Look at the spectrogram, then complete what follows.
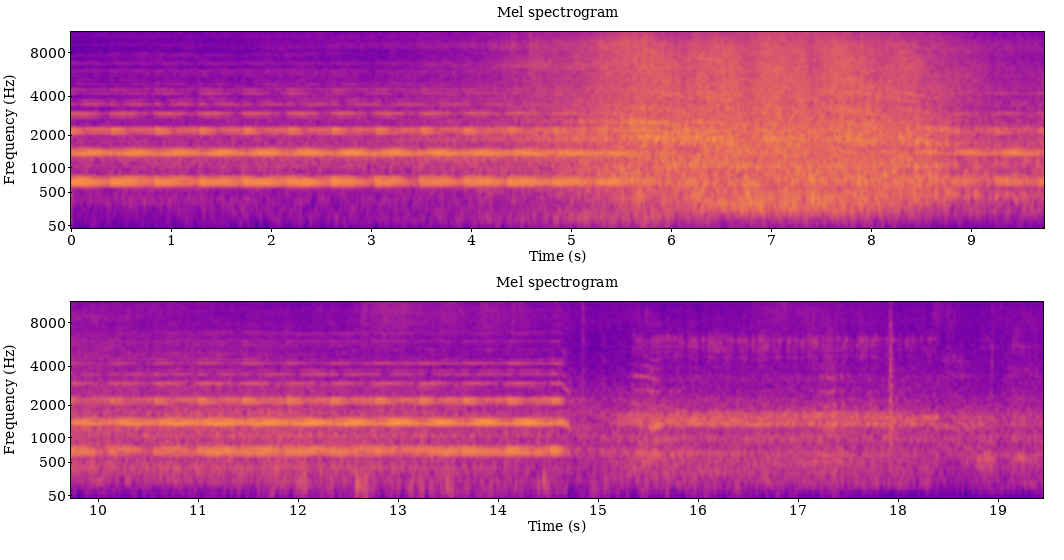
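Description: Railway level-crossing warning bell ringing in a steady repeating pattern. A Meitetsu electric train rushes past from about five to nine seconds in, with wheel and rail noise. The bell cuts off suddenly about fifteen seconds in, and a fainter ringing tone carries on and fades away.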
